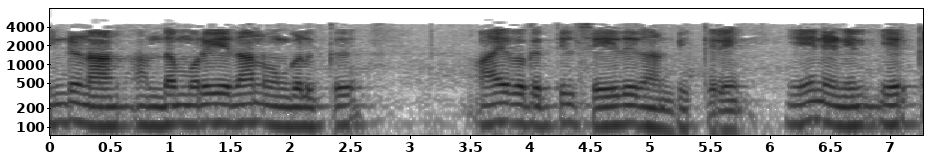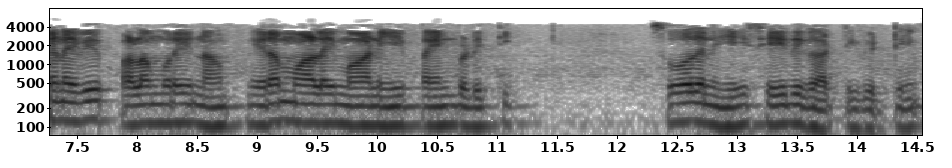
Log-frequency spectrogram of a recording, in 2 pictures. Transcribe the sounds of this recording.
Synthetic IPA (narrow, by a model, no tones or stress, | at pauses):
ɪndrɯnaːnɐnd̪ɐmʊrɐjɐɪðaːnʊŋɡɐɭɯkːɯ | aːjʋɐɣɐt̪ːɪlsɛjðɯkaːɳbɪkːɪreːn | eːnɛnɪleːɾkɐnɐʋeːpɐlɐmɯrɐɪnaːmnɪɾɐmaːɭɐɪmaːɳɪjɐɪpɐjɐnpɐɽɯt̪ːi | soːðɐnɐjɐɪsɛjðɯɣaːʈːiʋɪʈːeːn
